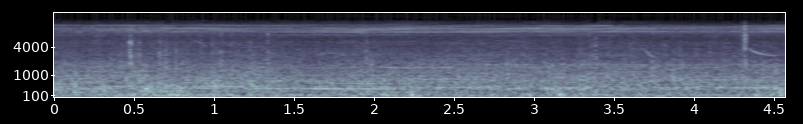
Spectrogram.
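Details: Steady vehicle engine rumble and road noise fill the recording, with no animal calls standing out.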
